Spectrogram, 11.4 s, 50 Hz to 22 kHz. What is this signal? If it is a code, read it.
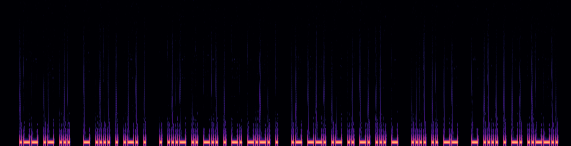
Morse code, heard as a keyed tone, about 28 wpm, 700 Hz. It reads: WAS THERE EVIDENCE AGAINST HIM THEN?
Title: Sentences from Top 1300 Words 30wpm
